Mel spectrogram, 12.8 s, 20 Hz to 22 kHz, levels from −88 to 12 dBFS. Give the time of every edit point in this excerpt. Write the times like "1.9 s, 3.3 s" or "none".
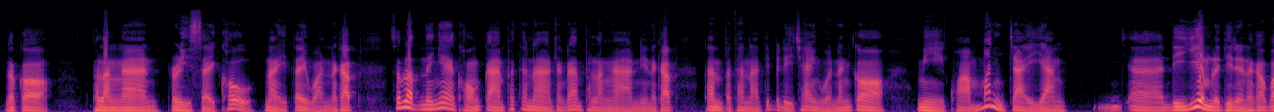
none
